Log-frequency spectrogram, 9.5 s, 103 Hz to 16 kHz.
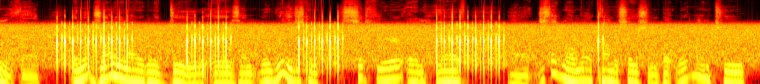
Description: Pulse dialling, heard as clicks on a phone line, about 10 pulses a second, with speech in English. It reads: 0 6 6 9 1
